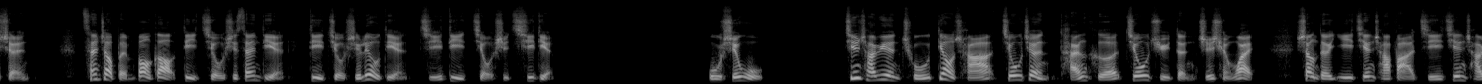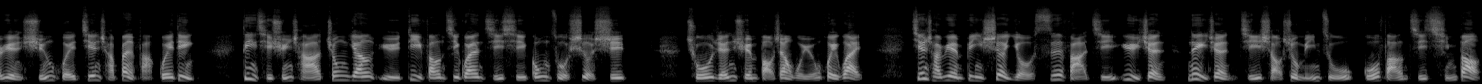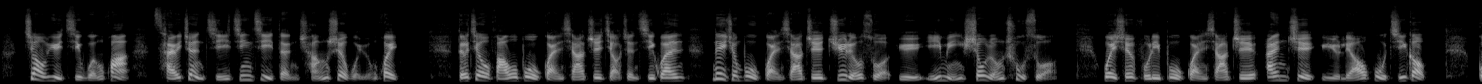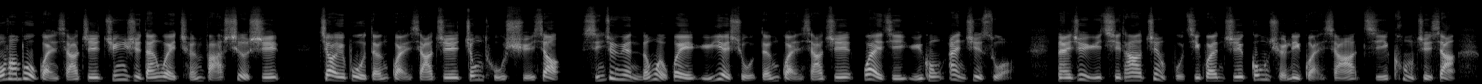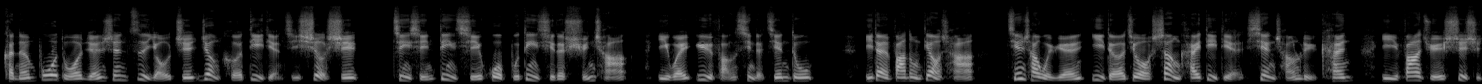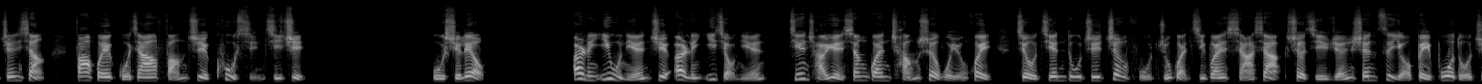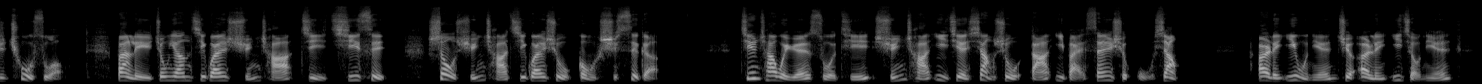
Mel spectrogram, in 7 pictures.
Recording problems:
thin; somewhat; fading below 300 Hz
abrupt cut into speech; at the start

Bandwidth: 16 kHz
